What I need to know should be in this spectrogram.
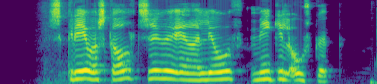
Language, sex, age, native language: Icelandic, female, 13, Icelandic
